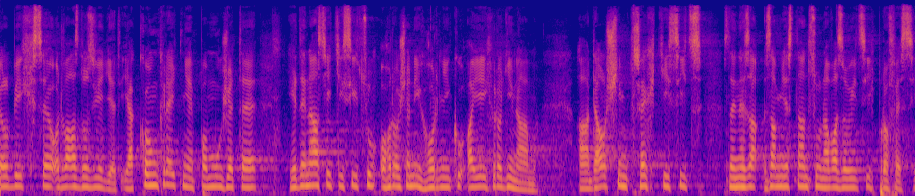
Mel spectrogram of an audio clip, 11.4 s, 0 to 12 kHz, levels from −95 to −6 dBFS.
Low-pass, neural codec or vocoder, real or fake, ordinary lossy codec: 10.8 kHz; none; real; MP3, 64 kbps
